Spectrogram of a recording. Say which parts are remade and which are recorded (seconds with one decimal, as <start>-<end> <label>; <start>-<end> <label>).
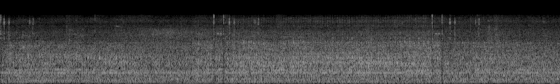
0.0-5.6 recorded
